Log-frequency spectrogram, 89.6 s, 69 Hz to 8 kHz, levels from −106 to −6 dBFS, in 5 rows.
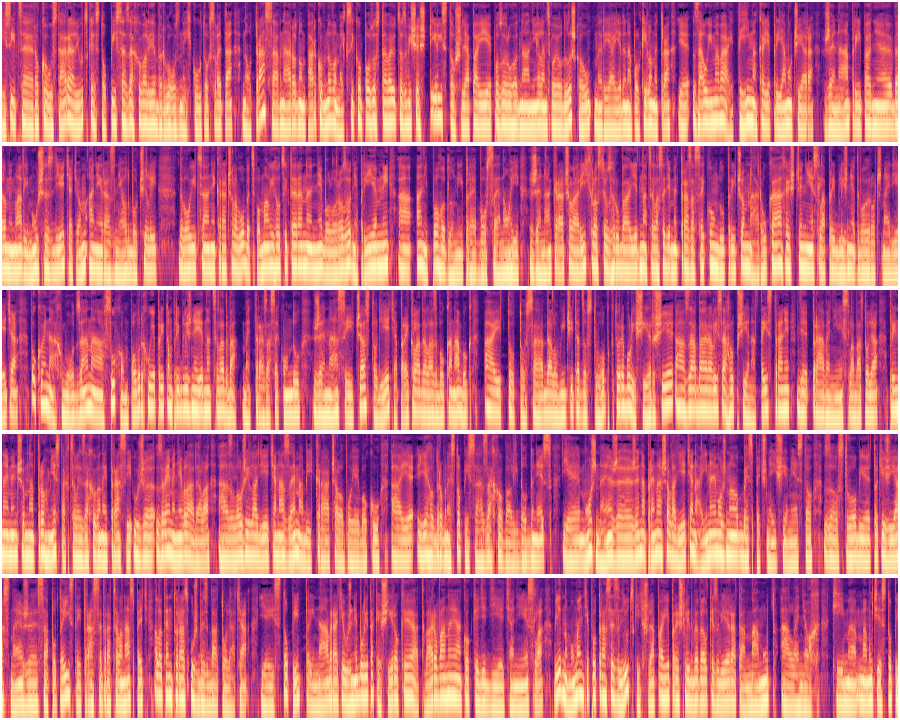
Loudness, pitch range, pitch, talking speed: -16 LUFS, 110-130 Hz, 120 Hz, 145 wpm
